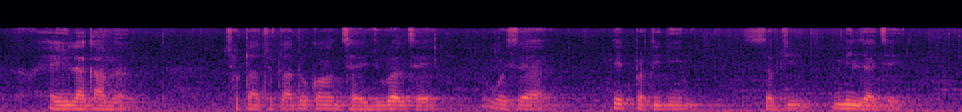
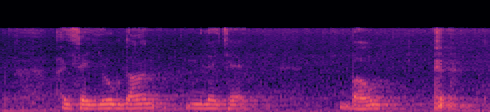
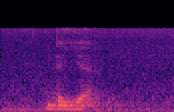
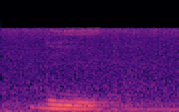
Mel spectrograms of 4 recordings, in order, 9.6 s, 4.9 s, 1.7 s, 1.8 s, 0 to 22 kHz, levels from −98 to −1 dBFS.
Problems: none marked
